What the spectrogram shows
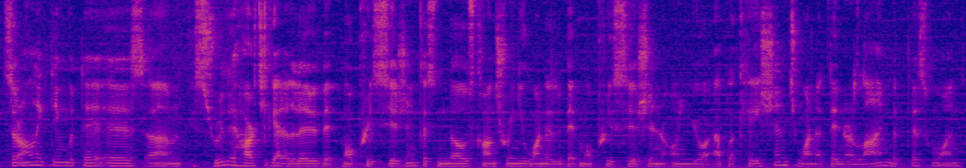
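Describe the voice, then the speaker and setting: A man's voice: mid-range voice, steady tone, fairly quick, gravelly, few pauses, over music. A man giving a casual, chatty makeup tutorial as a beauty vlogger.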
